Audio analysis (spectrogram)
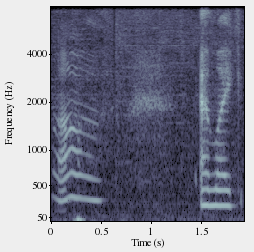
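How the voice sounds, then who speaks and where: A woman's voice: on the high side, takes it slowly, creaky, a little mellow. A young woman giving a casual, rambling voice-over about her own artwork in a self-deprecating, giggly way, peppered with "like.". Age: young adult. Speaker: artist and game maker narrating a devlog.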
